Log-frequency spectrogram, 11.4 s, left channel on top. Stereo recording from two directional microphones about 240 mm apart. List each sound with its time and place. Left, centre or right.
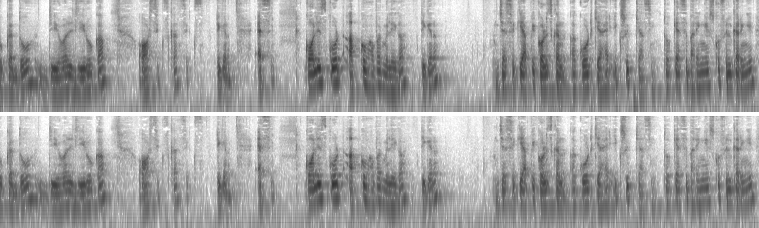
0.1 s a man's voice: left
